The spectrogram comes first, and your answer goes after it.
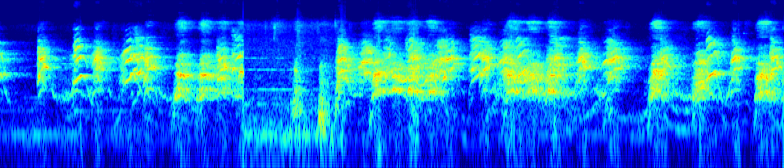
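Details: Crossbreed poodle puppies make dense, overlapping high yips and barks, rapid and continuous with short gaps, several small voices at once.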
